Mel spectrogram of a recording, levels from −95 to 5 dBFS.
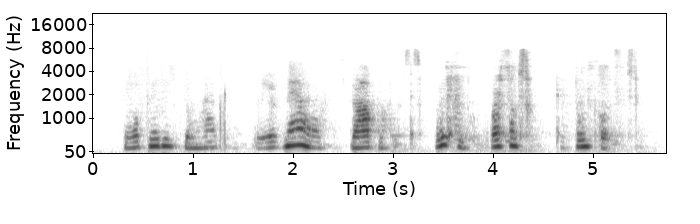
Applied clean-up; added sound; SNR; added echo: neural mask model DeepFilterNet 3.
